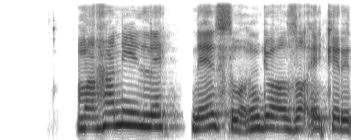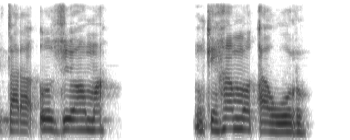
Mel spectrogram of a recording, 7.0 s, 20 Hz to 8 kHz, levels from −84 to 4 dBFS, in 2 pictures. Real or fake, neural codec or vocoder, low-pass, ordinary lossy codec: fake; codec, 16 kHz, 4 kbps, FunCodec, trained on Chinese and English, 50 frames a second; 7.2 kHz; none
